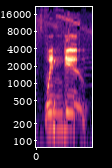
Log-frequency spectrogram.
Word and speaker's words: Windu: No, it's Mace Windu. It's pronounced Windu.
